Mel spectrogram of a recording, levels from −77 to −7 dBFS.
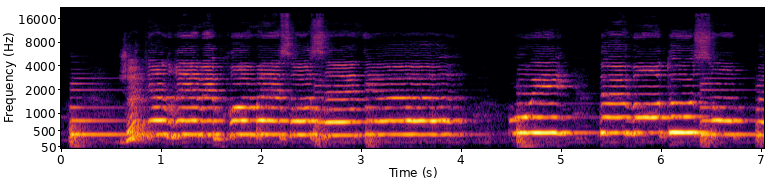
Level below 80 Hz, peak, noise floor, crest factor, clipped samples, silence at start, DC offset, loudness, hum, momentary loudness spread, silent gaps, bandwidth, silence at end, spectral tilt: -56 dBFS; -2 dBFS; -40 dBFS; 14 dB; under 0.1%; 0.1 s; under 0.1%; -17 LUFS; none; 11 LU; none; 18.5 kHz; 0 s; -3.5 dB/octave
